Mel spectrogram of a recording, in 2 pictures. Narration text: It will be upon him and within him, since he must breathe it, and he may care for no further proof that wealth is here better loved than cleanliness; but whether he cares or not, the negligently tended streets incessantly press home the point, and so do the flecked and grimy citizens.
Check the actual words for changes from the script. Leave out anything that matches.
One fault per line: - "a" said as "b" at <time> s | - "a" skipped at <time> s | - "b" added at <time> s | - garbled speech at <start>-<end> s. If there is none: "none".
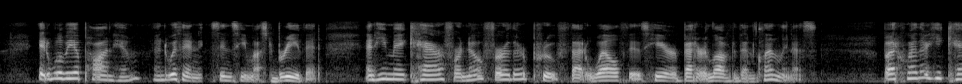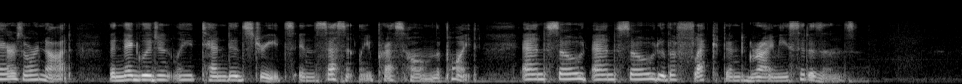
- "him" skipped at 2.0 s
- "and so" added at 15.5 s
